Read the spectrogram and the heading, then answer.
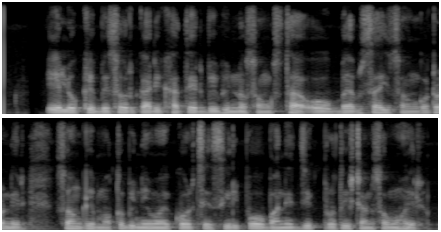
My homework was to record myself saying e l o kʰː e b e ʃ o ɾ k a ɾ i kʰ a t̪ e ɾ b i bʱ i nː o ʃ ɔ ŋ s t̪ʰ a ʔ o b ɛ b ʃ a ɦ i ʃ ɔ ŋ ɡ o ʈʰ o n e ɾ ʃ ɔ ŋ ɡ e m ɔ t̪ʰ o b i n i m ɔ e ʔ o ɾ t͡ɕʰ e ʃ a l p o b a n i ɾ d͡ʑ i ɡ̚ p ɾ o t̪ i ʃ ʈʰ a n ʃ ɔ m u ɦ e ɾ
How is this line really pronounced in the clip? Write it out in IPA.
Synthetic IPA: e l o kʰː e b e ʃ o ɾ k a ɾ i kʰ a t̪ e ɾ b i bʱ i nː o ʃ ɔ ŋ s t̪ʰ a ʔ o b ɛ b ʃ a ɦ i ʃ ɔ ŋ ɡ o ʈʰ o n e ɾ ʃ ɔ ŋ ɡ e m ɔ t̪ o b i n i m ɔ e k o ɾ t͡ɕʰ e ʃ i l p o b a n i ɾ d͡ʑ i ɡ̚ p ɾ o t̪ i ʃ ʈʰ a n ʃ ɔ m u ɦ e ɾ

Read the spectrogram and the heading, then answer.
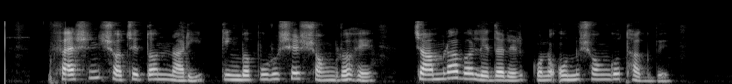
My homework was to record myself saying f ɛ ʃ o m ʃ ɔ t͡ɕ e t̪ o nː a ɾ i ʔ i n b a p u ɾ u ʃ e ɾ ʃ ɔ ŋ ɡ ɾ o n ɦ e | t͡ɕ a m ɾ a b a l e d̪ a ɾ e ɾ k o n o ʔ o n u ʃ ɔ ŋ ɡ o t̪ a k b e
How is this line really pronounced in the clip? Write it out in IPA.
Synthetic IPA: f ɛ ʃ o n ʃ ɔ t͡ɕ e t̪ o nː a ɾ i k i ŋ b a p u ɾ u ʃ e ɾ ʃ ɔ ŋ ɡ ɾ o ɦ e | t͡ɕ a m ɾ a b a l e d̪ a ɾ e ɾ k o n o ʔ o n u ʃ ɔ ŋ ɡ o t̪ʰ a k b e

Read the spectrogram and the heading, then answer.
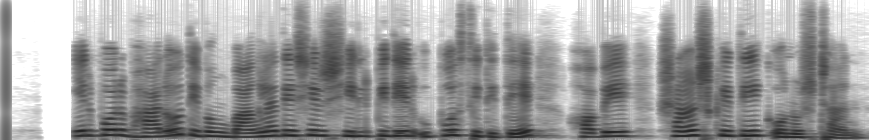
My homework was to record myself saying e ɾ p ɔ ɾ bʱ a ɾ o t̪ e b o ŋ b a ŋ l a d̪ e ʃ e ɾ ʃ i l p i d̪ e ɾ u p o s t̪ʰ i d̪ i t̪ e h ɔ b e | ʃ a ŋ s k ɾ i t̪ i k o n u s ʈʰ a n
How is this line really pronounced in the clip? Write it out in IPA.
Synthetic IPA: e ɾ p ɔ ɾ bʱ a ɾ o t̪ e b o ŋ b a ŋ l a d̪ e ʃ e ɾ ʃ i l p i d̪ e ɾ u p o s t̪ʰ i t̪ i t̪ e h ɔ b e | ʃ a ŋ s k ɾ i t̪ i k o n u ʃ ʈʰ a n

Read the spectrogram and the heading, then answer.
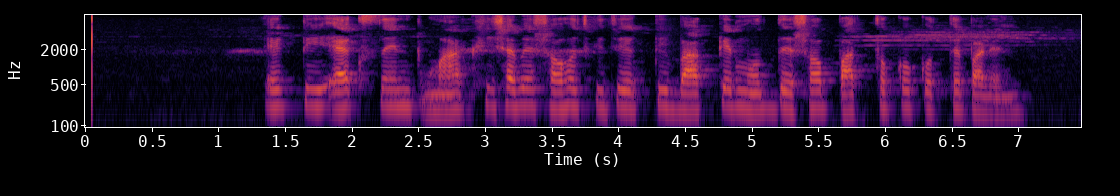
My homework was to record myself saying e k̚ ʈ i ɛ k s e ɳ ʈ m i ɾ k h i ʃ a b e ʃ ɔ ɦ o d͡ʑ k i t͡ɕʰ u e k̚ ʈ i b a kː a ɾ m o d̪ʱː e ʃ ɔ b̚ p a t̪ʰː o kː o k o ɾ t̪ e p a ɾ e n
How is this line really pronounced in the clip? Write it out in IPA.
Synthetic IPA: e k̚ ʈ i ɛ k s e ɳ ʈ m a ɾ k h i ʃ a b e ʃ ɔ ɦ o d͡ʑ k i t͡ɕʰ u e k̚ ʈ i b a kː e ɾ m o d̪ʱː e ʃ ɔ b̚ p a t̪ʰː o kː o k o ɾ t̪ e p a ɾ e n

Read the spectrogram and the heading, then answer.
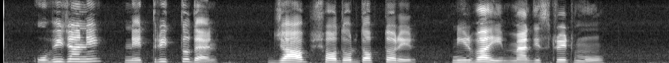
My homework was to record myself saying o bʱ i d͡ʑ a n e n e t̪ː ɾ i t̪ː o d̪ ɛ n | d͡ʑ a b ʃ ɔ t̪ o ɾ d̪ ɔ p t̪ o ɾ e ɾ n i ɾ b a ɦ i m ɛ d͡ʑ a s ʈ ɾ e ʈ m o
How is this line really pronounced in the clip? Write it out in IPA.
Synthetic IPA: o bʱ i d͡ʑ a n e n e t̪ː ɾ i t̪ː o d̪ ɛ n | d͡ʑ a b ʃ ɔ d̪ o ɾ d̪ ɔ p t̪ o ɾ e ɾ n i ɾ b a ɦ i m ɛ d͡ʑ i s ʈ ɾ e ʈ m o

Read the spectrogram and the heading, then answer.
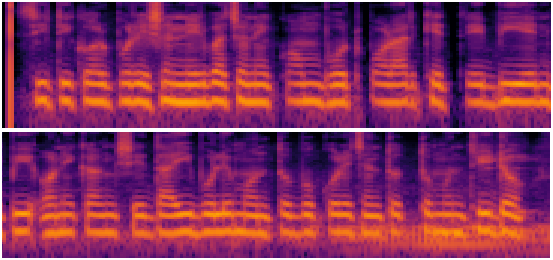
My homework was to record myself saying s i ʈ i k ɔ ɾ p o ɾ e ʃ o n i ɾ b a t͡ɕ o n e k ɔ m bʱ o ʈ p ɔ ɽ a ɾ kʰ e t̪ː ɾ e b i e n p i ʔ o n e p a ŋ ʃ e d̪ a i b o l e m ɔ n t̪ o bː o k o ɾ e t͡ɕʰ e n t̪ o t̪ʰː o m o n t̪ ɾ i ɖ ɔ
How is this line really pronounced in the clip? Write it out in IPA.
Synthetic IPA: s i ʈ i k ɔ ɾ p o ɾ e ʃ o nː i ɾ b a t͡ɕ o n e k ɔ m bʱ o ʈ p ɔ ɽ a ɾ kʰ e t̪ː ɾ e b i e n p i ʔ ɔ n e k a ŋ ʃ e d̪ a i b o l e m ɔ n t̪ o bː o k o ɾ e t͡ɕʰ e n t̪ o t̪ʰː o m o n t̪ ɾ i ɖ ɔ

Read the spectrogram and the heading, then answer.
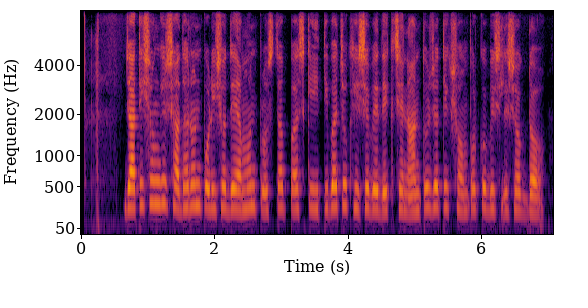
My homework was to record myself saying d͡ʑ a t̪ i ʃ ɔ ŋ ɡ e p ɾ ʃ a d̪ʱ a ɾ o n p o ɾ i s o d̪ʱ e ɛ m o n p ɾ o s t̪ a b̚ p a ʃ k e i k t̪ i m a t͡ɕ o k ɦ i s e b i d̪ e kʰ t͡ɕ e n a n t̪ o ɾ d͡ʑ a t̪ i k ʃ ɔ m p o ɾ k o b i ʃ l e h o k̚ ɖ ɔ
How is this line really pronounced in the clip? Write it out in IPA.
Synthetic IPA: d͡ʑ a t̪ i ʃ ɔ ŋ ɡ e ɾ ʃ a d̪ʱ a ɾ o n p o ɾ i ʃ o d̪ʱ e ɛ m o n p ɾ o s t̪ a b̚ p a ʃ k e i t̪ i b a t͡ɕ o k ɦ i ʃ e b e d̪ e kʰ t͡ɕʰ e n a n t̪ o ɾ d͡ʑ a t̪ i k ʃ ɔ m p o ɾ k o b i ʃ l e ʃ o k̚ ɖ ɔ

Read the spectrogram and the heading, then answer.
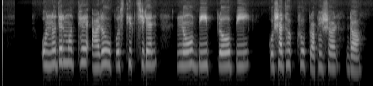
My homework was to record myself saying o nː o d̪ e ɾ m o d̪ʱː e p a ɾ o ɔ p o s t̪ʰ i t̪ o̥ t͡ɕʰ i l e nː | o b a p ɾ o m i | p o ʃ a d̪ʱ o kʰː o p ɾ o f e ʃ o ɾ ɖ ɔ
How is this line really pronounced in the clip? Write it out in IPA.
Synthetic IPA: o nː o d̪ e ɾ m o d̪ʱː e ʔ a ɾ o u p o s t̪ʰ i t̪ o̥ t͡ɕʰ i l e nː | o b i p ɾ o b i | k o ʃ a d̪ʱ o kʰː o p ɾ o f e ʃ o ɾ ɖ ɔ

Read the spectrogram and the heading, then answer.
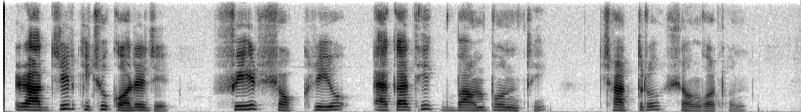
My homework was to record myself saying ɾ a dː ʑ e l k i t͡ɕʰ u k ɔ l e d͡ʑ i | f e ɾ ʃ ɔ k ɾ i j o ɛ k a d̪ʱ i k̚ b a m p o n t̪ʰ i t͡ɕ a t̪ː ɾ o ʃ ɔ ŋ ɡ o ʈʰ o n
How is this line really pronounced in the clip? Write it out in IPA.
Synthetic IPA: ɾ a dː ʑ e ɾ k i t͡ɕʰ u k ɔ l e d͡ʑ e | f e ɾ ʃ ɔ k ɾ i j o ɛ k a d̪ʱ i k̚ b a m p o n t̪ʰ i t͡ɕʰ a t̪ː ɾ o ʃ ɔ ŋ ɡ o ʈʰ o n

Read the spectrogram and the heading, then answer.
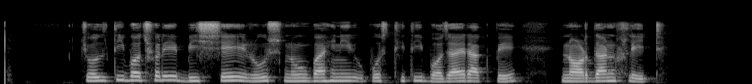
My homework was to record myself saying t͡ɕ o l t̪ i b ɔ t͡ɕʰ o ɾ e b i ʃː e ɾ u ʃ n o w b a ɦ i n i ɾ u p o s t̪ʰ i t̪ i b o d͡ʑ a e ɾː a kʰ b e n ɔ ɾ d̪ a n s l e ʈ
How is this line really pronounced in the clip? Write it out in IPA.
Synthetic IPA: t͡ɕ o l t̪ i b ɔ t͡ɕʰ o ɾ e b i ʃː e ɾ u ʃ n o w b a ɦ i n i ɾ u p o s t̪ʰ i t̪ i b ɔ d͡ʑ a e ɾ a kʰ b e n ɔ ɾ d̪ a n f l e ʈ

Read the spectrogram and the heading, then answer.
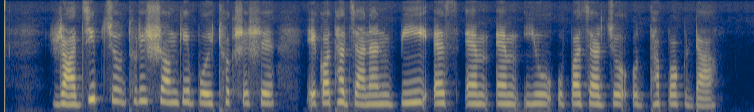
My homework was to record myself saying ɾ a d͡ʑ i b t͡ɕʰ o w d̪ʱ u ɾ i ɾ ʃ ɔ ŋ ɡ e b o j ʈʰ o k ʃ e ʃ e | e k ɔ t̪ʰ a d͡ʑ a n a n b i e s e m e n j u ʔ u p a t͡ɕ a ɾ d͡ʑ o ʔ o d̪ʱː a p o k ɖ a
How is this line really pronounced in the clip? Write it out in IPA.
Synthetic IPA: ɾ a d͡ʑ i b t͡ɕ o w d̪ʱ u ɾ i ɾ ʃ ɔ ŋ ɡ e b o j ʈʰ o k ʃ e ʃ e | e k ɔ t̪ʰ a d͡ʑ a n a n b i e s e m e m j u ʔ u p a t͡ɕ a ɾ d͡ʑ o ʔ o d̪ʱː a p o k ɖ a

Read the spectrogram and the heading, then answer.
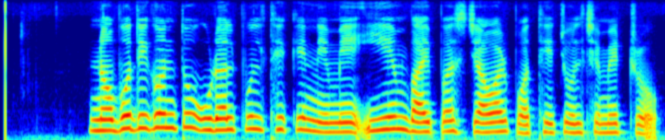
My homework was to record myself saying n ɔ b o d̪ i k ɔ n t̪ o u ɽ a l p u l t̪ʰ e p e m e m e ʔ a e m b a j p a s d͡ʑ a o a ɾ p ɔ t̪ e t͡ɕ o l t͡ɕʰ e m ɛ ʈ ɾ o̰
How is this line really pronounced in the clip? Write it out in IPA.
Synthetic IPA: n ɔ b o d̪ i ɡ ɔ n t̪ o u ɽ a l p u l t̪ʰ e k e n e m e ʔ i e m b a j p a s d͡ʑ a o a ɾ p ɔ t̪ʰ e t͡ɕ o l t͡ɕʰ e m e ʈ ɾ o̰

